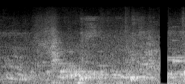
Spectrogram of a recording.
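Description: A caged pigeon at a pigeon market coos in low, throaty repeated calls close by, with some background voices and a brief dropout near the end.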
